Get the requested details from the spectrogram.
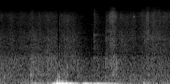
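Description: Long blue nails scratch and tap across a black woven vest with buttons lying flat on a table, moving along its buttoned front. A soft, low thump is followed by a muffled scratching rustle and a faint final tap, three touches in all, fading quickly into quiet.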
